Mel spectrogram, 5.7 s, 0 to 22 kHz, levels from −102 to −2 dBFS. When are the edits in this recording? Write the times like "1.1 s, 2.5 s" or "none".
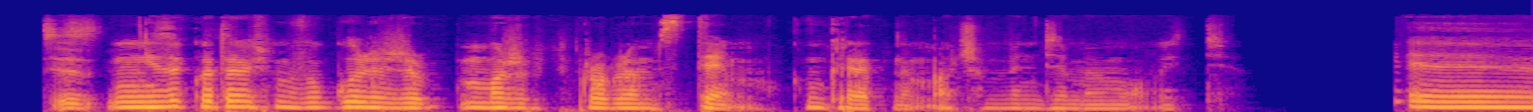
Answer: none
